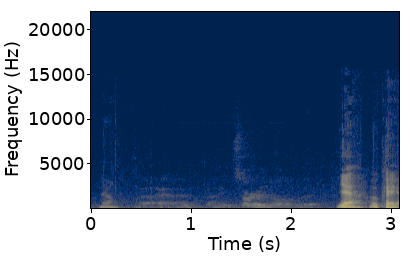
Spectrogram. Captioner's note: someone speaking off mic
